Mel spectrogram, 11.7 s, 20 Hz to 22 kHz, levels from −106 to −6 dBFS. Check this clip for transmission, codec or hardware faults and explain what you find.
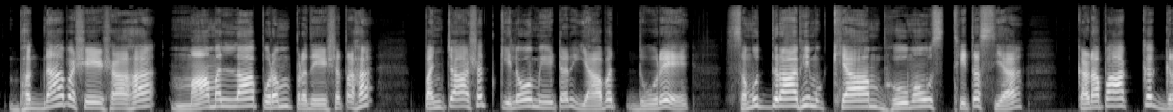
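No transmission, codec or hardware faults are audible anywhere in the speech, which stays continuous throughout.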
